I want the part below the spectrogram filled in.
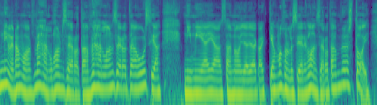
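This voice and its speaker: A woman with a Swedish accent speaks at a moderate pace and medium pitch, her loudness very even and her pitch varying in an ordinary way. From northern Finland. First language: Swedish (speaking Finnish). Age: 30s. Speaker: podcast co-host and entrepreneur. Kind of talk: casual chat.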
